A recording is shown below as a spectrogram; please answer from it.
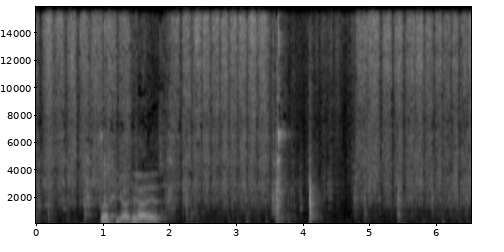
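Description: A brush scrubs embedded rust off metal trim coated with WD-40, giving repeated short rasping strokes at close range with a few louder scrapes, while a voice speaks briefly early on.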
